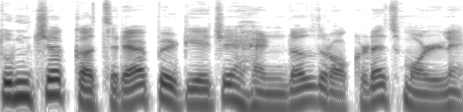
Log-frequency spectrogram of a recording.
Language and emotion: Goan Konkani, neutral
